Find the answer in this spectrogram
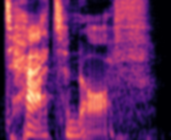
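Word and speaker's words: TATINOF: you know, this fandom, no fandom in the world loves an acronym more than them and pronouncing the acronym phonetically. So the book is called Tabanoff and the tour is called Tatanoff.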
